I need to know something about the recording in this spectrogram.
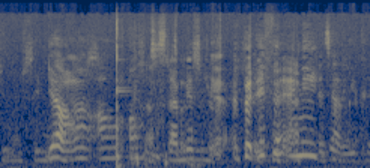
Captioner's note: chatter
